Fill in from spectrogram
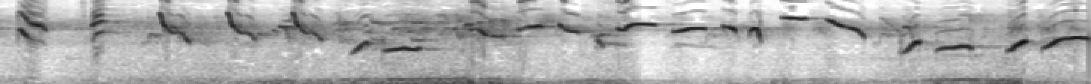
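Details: Fighting ngeplong song of an Oriental magpie-robin, played to rouse a response: sharp downslurred whistles, warbling phrases and sweet clear notes dropping and rising, with low rumble underneath.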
